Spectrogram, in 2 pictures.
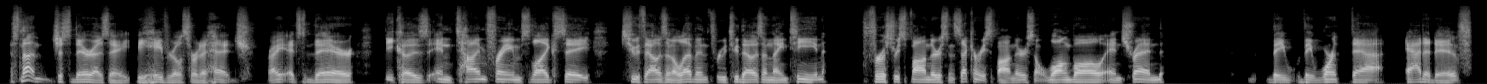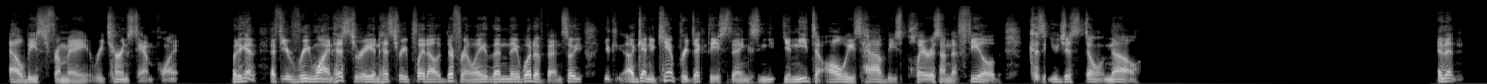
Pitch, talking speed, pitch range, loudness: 110 Hz, 175 wpm, 105-120 Hz, -19 LUFS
